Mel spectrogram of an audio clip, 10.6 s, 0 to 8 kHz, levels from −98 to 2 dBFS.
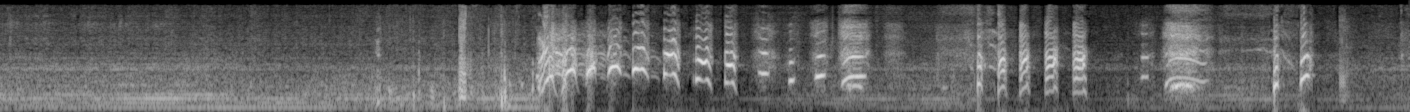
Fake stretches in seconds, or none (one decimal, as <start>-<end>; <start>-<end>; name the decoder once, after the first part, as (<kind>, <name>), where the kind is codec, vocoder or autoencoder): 5.2-8.0 (autoencoder, DAC-VAE); 8.6-9.2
